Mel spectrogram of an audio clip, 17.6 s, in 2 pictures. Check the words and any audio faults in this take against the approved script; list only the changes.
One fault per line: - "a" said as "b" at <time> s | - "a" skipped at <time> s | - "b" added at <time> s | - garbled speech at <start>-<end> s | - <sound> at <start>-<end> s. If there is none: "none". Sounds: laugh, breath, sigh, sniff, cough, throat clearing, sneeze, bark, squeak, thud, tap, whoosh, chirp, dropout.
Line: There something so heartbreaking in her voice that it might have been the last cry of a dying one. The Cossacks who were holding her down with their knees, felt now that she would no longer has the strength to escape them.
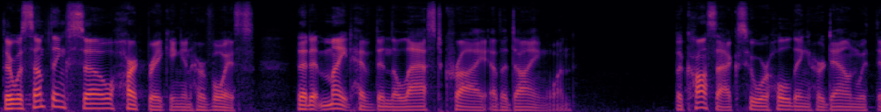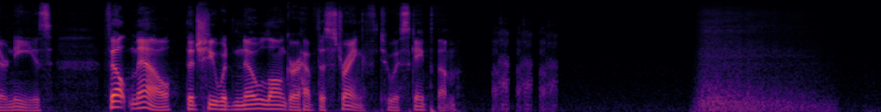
- "was" added at 0.1 s
- "has" said as "have" at 11.8 s
- laugh at 13.7-14.4 s
- breath at 15.7-17.2 s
